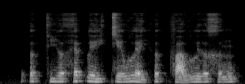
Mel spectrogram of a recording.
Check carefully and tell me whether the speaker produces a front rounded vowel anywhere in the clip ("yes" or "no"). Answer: no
